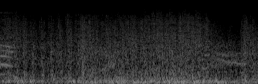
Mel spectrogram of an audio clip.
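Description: Boys anti-tank rifle gunfire in the Company of Heroes 3 video game, a dense continuous din of overlapping shots and battle noise that stays loud throughout the short stretch.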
